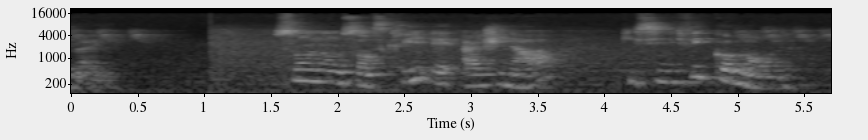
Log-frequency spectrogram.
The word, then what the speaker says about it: Ajna: Son nom sanskrit est Ajna, qui signifie commande. Ajna s'écrit A-J-N-A.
